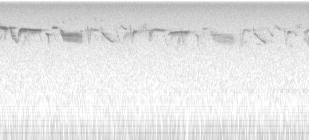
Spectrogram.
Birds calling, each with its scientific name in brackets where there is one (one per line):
Eurasian Skylark (Alauda arvensis)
